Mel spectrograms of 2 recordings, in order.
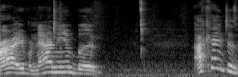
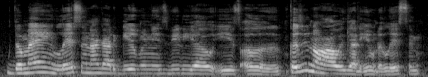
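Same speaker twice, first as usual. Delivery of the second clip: ordinary talk, nothing marked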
